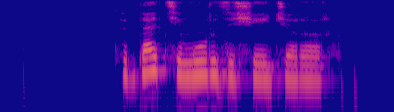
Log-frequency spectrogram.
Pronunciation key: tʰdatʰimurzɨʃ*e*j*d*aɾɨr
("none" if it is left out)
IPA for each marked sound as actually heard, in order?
e, d͡ʒ

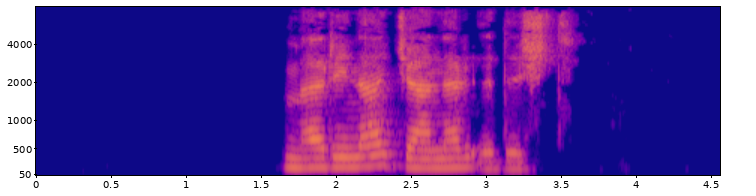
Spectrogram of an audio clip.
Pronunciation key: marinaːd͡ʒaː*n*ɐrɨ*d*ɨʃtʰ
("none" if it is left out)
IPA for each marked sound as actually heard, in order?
n, d

